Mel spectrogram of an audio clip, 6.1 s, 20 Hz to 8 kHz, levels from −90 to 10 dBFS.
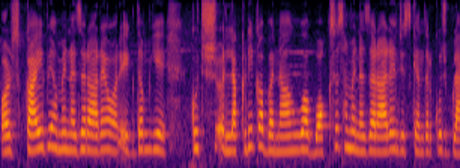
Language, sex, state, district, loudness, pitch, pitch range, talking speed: Hindi, female, Haryana, Charkhi Dadri, -20 LUFS, 250 Hz, 235-265 Hz, 265 wpm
